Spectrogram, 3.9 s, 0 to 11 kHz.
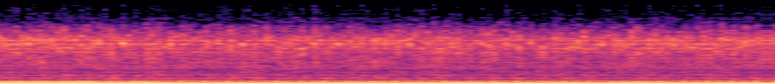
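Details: Car on first start after new header, fuel filter and differential work, O2 sensors moved, running on header only with no exhaust: loud, deep, raspy open idle with steady throb; computer reading 5-7% rich.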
